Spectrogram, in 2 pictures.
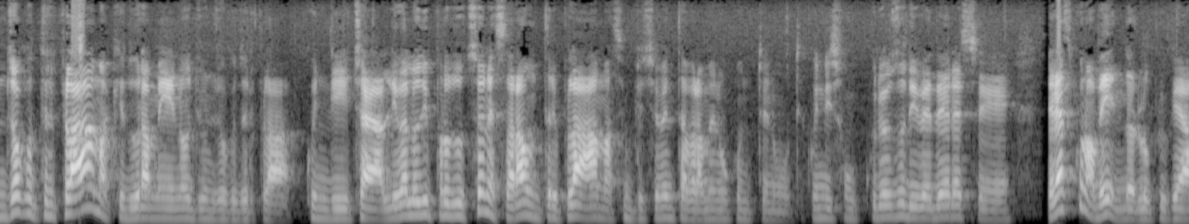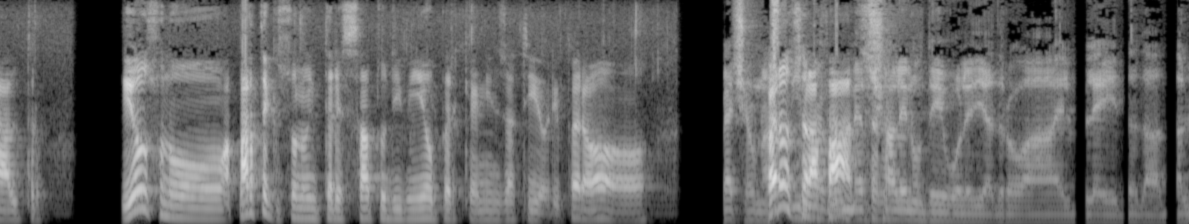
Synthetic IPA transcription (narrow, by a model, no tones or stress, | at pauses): und͡ʒɔːkot̪ɾiplamak̟ːed̪ːuːɾameːnod̪iund͡ʒɔːkot̪ɾiplakwind̪it͡ʃoɛalːivɛlːod̪ipɾod̪ut̪sːjoːnesaɾaunt̪ɾiplamasemplit͡ʃement̪eavɾamːeːnokont̪enuːt̪i̥kwind̪isonokuɾjoːzod̪ived̪eːɾese | srɾjɛskonoavːend̪erlopjuk̟ːealt̪ɾo | iːosoːnoapːart̪ek̟esːoːnoint̪eɾesːaːt̪od̪imiːoperk̟enind͡ʒat̪ioɾipeɾɔ | bɛt͡ʃɛunapeɾɔt͡ʃːelafamet͡ʃt͡ʃaːlenot̪eːvoled̪iad̪ɾɔa̰elblɛjd̪d̪ad̪a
